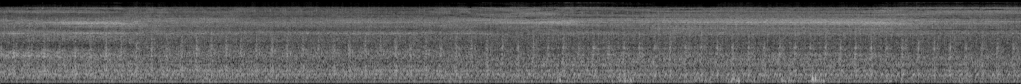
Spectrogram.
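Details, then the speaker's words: 1992 Mitsubishi 3000GT VR4, warm idle after 8-9 minutes: sharp, fairly regular tapping about three times a second; knocking seemingly from cylinder 6 near the oil filler cap, with black smoke; timing belt somewhat loose, oil leak; cause undetermined. "The knocking sound seems to have accompanied the smoke in the back."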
